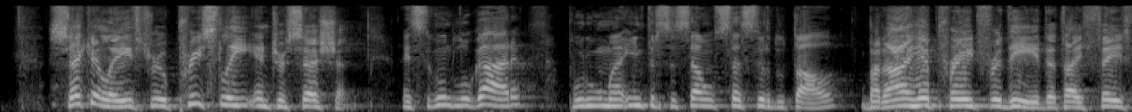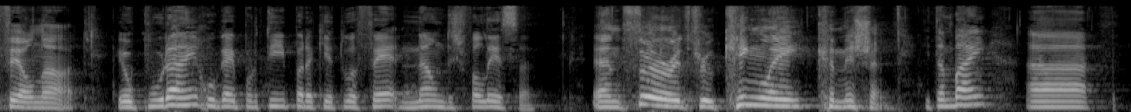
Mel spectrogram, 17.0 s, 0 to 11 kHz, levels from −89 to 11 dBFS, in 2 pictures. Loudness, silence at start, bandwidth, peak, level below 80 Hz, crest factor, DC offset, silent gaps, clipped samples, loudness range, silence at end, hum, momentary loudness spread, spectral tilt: -25 LUFS; 0.15 s; 9.4 kHz; -12 dBFS; -64 dBFS; 12 dB; under 0.1%; none; under 0.1%; 4 LU; 0.3 s; none; 11 LU; -5 dB/octave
